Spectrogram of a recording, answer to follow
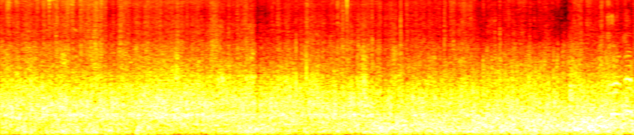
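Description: Steady rolling noise of a husky-drawn rig running over a gravel road, with wind on the microphone.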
